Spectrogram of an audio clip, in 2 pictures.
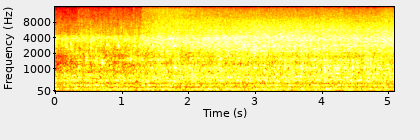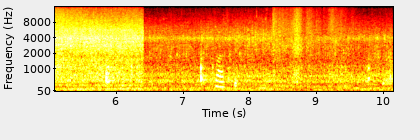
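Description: Water running hard from a kitchen tap, then shut off suddenly about six and a half seconds in. A quieter steady sizzle with a few small clicks continues underneath.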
